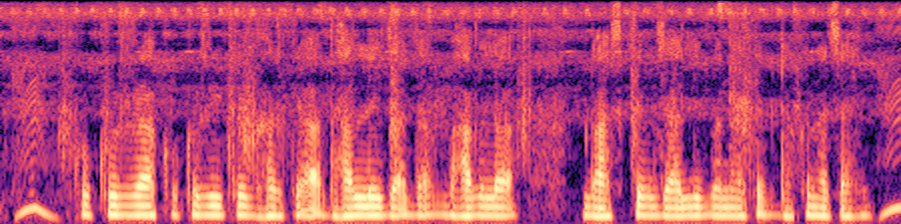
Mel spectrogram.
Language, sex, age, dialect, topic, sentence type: Chhattisgarhi, male, 25-30, Eastern, agriculture, statement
